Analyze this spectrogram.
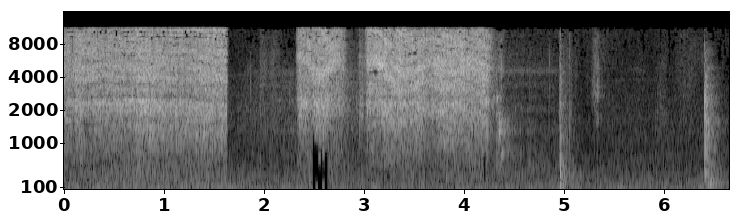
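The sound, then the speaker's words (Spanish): Aerosol deodorant sprayed onto armpits and torso: a few loud, steady hissing bursts, the longer ones first, then shorter, softer puffs with faint rustling in between and no talking. “Se echa desodorante en las axilas y continúa por el torso.”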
